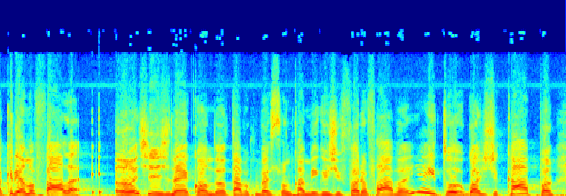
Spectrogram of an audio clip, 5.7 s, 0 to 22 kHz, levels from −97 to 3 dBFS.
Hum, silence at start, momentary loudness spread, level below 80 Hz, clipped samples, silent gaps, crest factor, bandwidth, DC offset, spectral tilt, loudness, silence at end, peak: none; 0 s; 3 LU; -30 dBFS; under 0.1%; none; 10 dB; 18.5 kHz; under 0.1%; -3.5 dB/octave; -14 LUFS; 0 s; -6 dBFS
